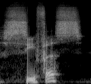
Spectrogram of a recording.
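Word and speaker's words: Cephas: recorded in English Bibles in a way that convinces people to pronounce it sephus it's c p h- s through the Greek and Latin okay yeah yeah I've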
